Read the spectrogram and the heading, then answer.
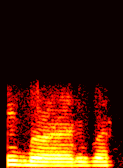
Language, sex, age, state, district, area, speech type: Marathi, male, 18-30, Maharashtra, Nanded, rural, conversation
